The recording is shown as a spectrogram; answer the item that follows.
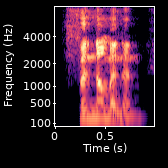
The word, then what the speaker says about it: phenomenon: 4 syllables, the stress falls on the second. So it's the second stressed syllable is o, Then we have a short I vowel sound, and then it ends in a schwa and a phenomenon. I hear a lot of people saying phenomenon, and ending in a kind of sound rather than a sound. So this is phenomenon.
